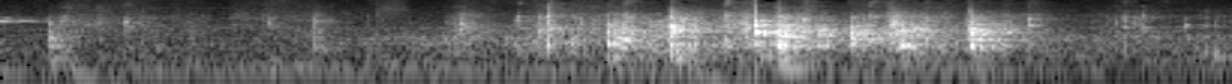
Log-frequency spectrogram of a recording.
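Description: Wrapped globe bulbs of a vanity light strip rustling in their packaging and clinking together as they are lifted out of a cardboard box. The clicks bunch up and are loudest in the second half.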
